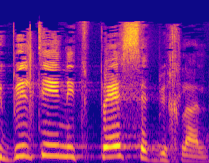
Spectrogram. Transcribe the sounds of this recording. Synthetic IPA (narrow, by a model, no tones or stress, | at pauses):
bilt̪init̪peset̪̚biχlal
